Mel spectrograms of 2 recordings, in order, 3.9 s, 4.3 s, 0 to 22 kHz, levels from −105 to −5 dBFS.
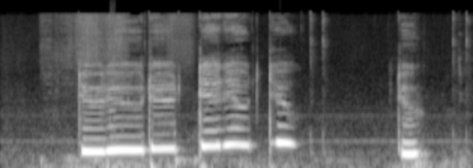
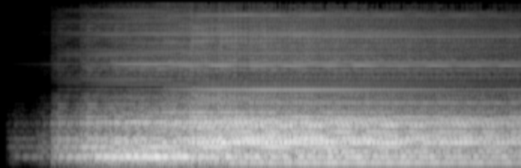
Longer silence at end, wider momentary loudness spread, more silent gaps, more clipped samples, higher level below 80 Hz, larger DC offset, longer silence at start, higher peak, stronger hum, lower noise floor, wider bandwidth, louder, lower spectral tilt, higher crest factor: first, 0.45 s vs 0 s; about the same, 9 LU vs 10 LU; neither; neither; first, -40 dBFS vs -56 dBFS; neither; first, 0.7 s vs 0.5 s; first, 0 dBFS vs -10 dBFS; neither; about the same, -52 dBFS vs -49 dBFS; second, 16 kHz vs 18 kHz; first, -11 LUFS vs -23 LUFS; about the same, -7 dB/octave vs -7 dB/octave; about the same, 12 dB vs 12 dB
